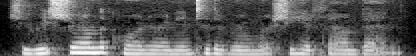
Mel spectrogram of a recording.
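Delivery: usual speaking voice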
